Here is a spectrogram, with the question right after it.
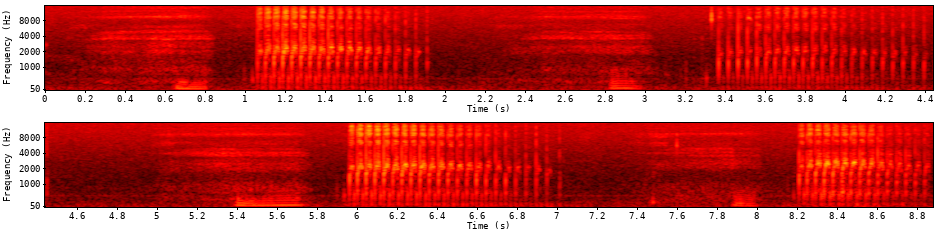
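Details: French Bulldog gone back to bed in the morning, snoring in a strange, unearthly way: harsh, rasping, pulsed snores about every two to three seconds, each led by a short low honk, in a quiet bedroom.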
